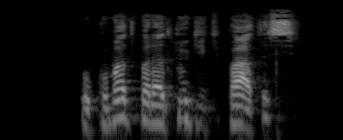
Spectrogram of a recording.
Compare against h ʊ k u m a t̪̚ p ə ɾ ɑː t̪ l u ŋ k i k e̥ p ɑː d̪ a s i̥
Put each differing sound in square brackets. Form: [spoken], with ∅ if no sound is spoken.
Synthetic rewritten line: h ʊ k u m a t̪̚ p ə ɾ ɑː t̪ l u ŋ k i k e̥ p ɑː [t̪] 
